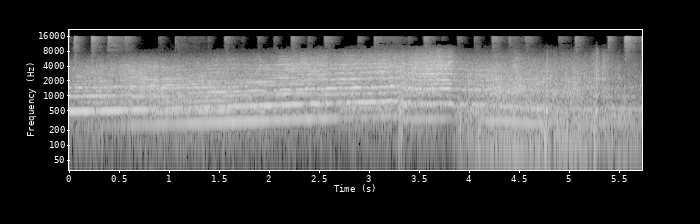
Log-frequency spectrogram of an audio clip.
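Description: A race car accelerates on a track, its loud, high engine whine climbing steadily in pitch, then dropping sharply through a few quick gear shifts with no voices.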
